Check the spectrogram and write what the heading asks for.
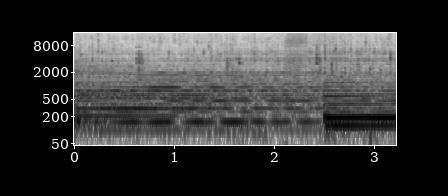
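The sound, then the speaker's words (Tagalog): Water runs steadily from a faucet into a sink, a soft continuous rush that grows fuller and louder about two-thirds of the way through, with a faint low hum underneath. “Huminto siya dun sa may lababo at binuksan niya yung gripo.”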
